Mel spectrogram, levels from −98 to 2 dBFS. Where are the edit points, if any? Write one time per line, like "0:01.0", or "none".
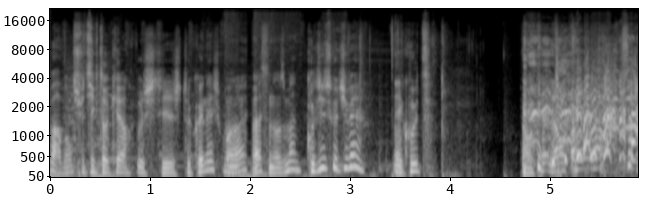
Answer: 0:00.8
0:02.5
